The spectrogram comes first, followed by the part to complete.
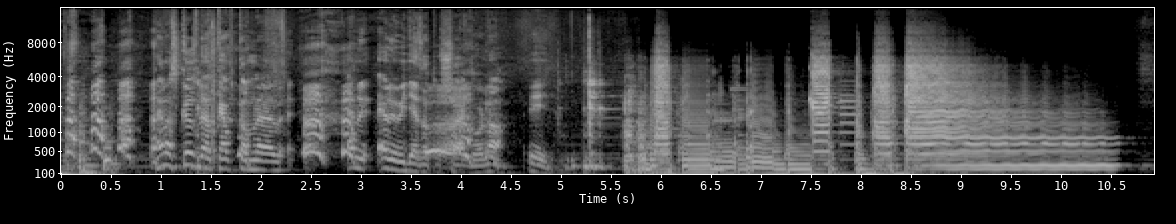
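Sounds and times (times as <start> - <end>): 
laughter: 0.0 - 1.2
speech: 0.6 - 5.3
heavily distorted electric guitar through a diode amplifier: 5.6 - 10.8.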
